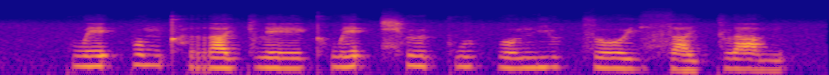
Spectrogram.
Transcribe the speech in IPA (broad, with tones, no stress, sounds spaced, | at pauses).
k w e˦˥ ʔ p o˥˩ m kʰ r a˧ j k l eː˧ kʰ w e˥˩ ʔ t͡ɕʰ ɯː˥˩ t̚ k w u˥˩ k̚ w o˦˥ n j ɯ˥˩ k̚ s oː˧ j s a˩˦ j k l a˧ m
